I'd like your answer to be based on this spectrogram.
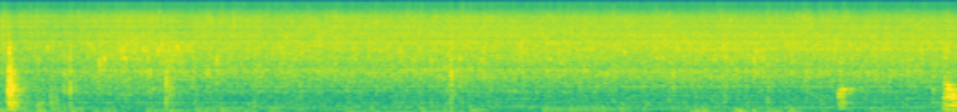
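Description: Chicken fries in a pot with a loud, continuous sizzle, close by, with a few sharp clicks and knocks from stirring or handling scattered through.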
